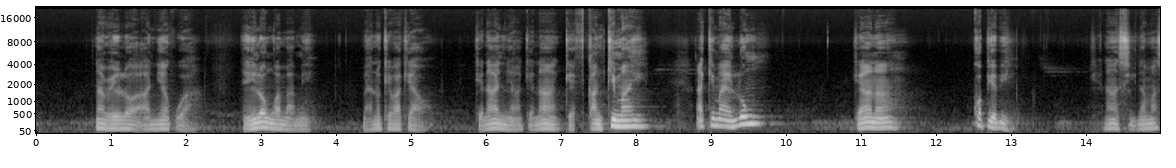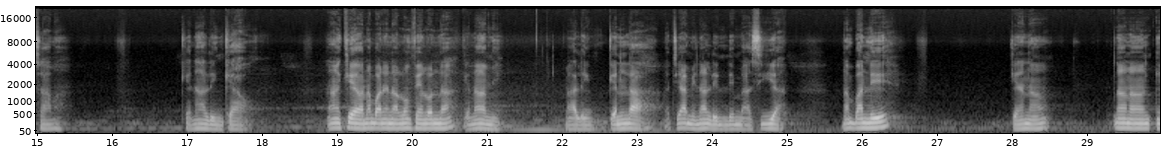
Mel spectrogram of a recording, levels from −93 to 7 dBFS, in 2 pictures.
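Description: No faults are audible anywhere in this recording.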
